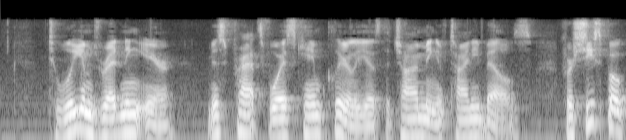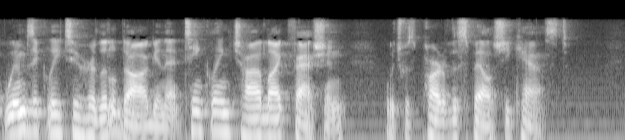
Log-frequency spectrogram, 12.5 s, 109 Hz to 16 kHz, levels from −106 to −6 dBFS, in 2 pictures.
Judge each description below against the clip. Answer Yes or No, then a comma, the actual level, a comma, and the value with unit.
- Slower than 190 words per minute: Yes, average, 175 wpm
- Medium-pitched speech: No, low, 120 Hz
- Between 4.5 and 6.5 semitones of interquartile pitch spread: Yes, average, 4.9 semitones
